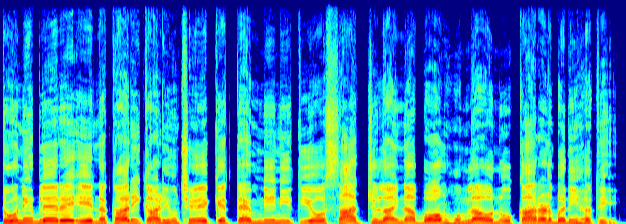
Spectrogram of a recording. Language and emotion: Gujarati, neutral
